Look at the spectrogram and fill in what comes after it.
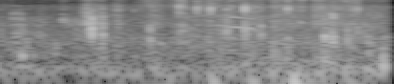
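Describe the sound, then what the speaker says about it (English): Lorikeet calling at close range in a flock of birds, with sharp, raspy chirps and squawks scattered over two seconds against busy background bird noise. "There's a lorikeet sitting on my phone being a handy bird."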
